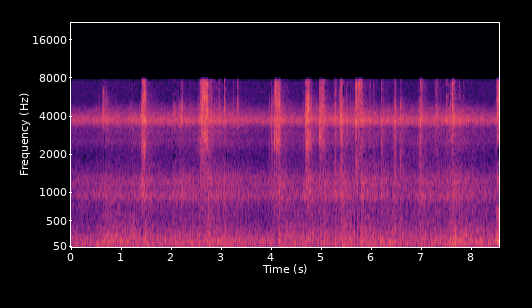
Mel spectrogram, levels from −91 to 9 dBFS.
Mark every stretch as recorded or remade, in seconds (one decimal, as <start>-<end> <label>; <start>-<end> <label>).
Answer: 0.0-2.1 recorded; 2.1-2.8 remade; 2.8-3.2 recorded; 3.2-4.9 remade; 4.9-8.6 recorded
